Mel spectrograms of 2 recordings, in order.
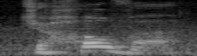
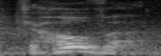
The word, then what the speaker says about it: Jehovah: the case of Jehovah the yode transliteration is being pronounced as a j character J okay and uh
